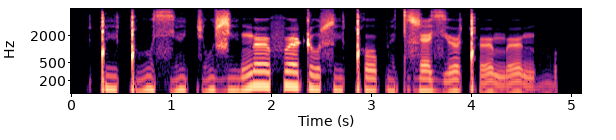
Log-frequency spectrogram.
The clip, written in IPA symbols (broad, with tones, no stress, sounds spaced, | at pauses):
ǃ e̤˧ ǃ o̤˩˧˩ sʲ ɛ̤˩˧˩ c o̤˩˧˩ ʑ e̤˧ n̪ ə˞˧ f ə˞˧ ʈ u˧ ɬ e̤˧ ǃʰ o˧ p ɛ̤˧ tʲ ɮ ɛ˧ zʲ ə˞˩˧˩ ǃʰ ə˞˩˧˩ m ə˞˩˧˩ n̪ o̤˩˧˩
